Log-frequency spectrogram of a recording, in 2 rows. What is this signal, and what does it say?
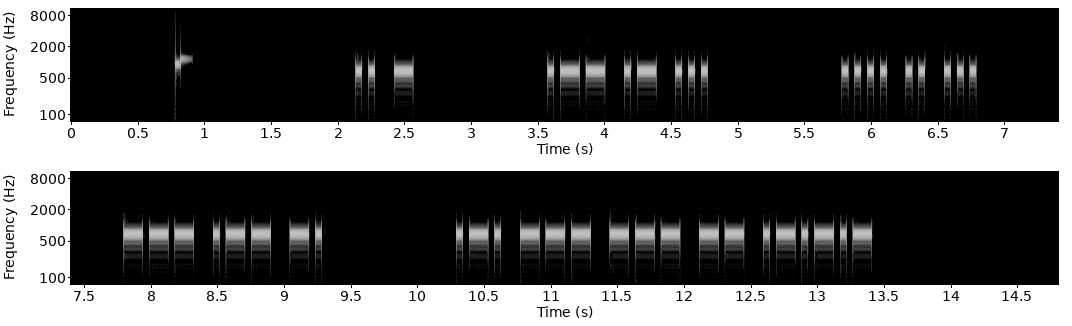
Morse code, heard as a keyed tone, about 25 wpm, 700 Hz. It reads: IT WAS HIS OWN ROOM.
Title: 3x Word-Spacing - Sentences from Top 300 Words - 25wpm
